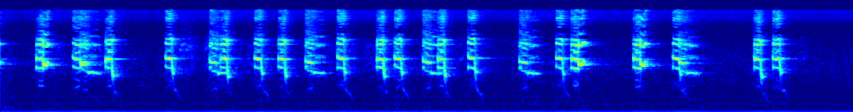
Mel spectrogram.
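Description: White-naped jay giving a rapid string of about twenty harsh, nasal squawks, roughly three per second with brief pauses, over an otherwise quiet background.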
